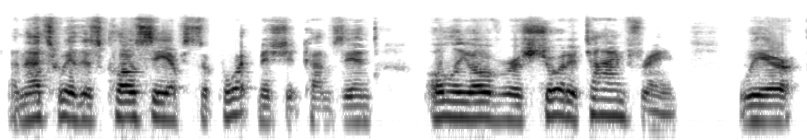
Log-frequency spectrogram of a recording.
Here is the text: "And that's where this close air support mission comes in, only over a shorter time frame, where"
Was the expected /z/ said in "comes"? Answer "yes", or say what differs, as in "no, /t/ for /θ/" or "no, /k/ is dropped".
yes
